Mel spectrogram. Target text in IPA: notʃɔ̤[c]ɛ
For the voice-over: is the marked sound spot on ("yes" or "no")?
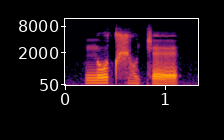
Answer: yes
